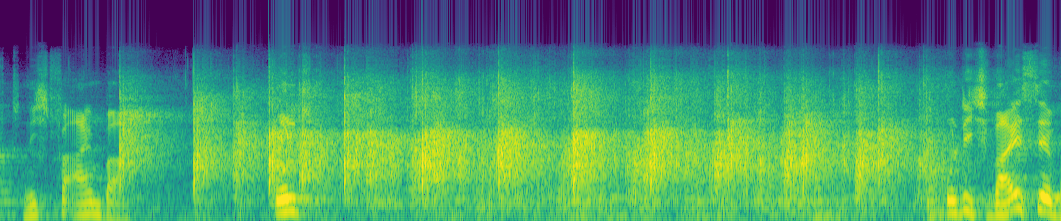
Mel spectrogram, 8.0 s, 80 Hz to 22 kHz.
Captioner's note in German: Beifall bei der CDU und dem BÜNDNIS 90/DIE GRÜNEN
